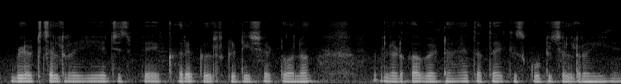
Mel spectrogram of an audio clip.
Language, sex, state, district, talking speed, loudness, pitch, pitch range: Hindi, male, Rajasthan, Churu, 185 wpm, -29 LUFS, 135 Hz, 130-140 Hz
